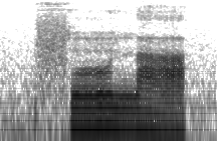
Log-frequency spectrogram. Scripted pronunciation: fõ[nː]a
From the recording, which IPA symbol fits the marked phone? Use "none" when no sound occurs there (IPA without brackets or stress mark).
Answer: n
